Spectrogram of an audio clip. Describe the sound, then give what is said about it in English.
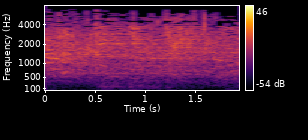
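A dense, steady roar of a large basketball arena crowd cheering after a buzzer-beating three-pointer ties a college game at 58-58 and sends it to double overtime, loud and sustained for the whole stretch with no clear individual voices standing out. “Listen to this crowd!”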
